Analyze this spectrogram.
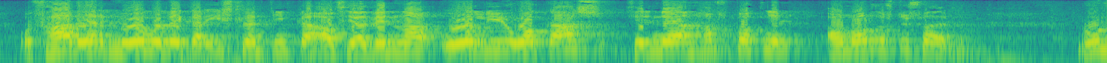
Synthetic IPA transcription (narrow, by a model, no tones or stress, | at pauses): ɔ̰ɣθaðɛɾmœːɣʏleːjkaɾist̪lɛnt̪iŋkaʔawθiaðvɪnːaʔɔːliʏɔɣkaːsfɪɾɪɾnɛːðanɦafspɔht̪nɪn | awnɔɾðʏst̪ʏsvaɥðʏnʏm | nuː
